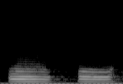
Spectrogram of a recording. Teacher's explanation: और यहां पर वृत्ताकार में होते हैं। जैसे ऊ बोलोगे ना तो गोल बन जाता है आपका मुंह। ऊ ओ तो गोल बन गया आपका मुंह।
